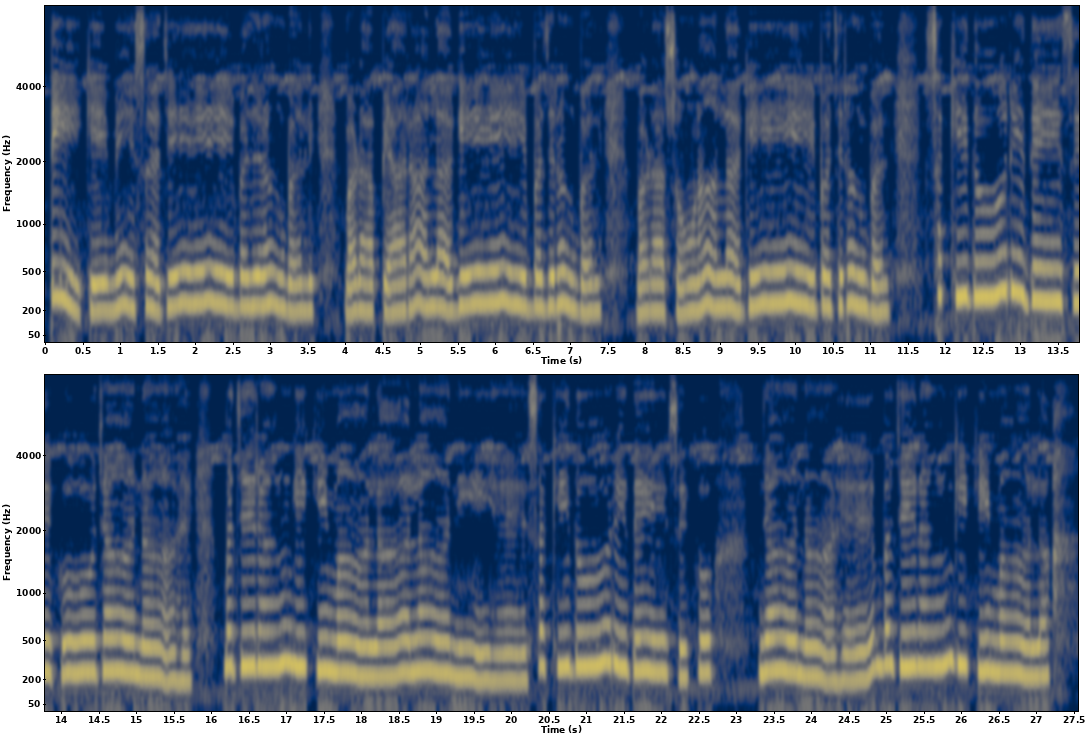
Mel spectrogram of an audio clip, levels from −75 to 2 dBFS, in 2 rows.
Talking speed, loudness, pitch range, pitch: 75 wpm, -20 LUFS, 215-265 Hz, 240 Hz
